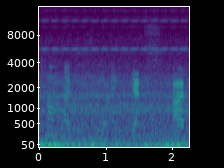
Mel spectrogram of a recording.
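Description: Faint snatches of voices from the people on the raft over a steady low rumble, in a lull between louder talk.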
